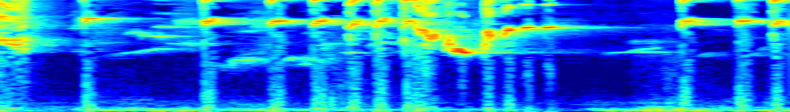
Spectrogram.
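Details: Shama song intended to prompt other shamas to sing: short sharp high whistles and chips in quick bursts, a brief descending slur, gaps of near-silence, faint low hum.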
